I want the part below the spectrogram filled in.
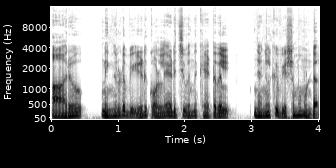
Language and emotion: Malayalam, sad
